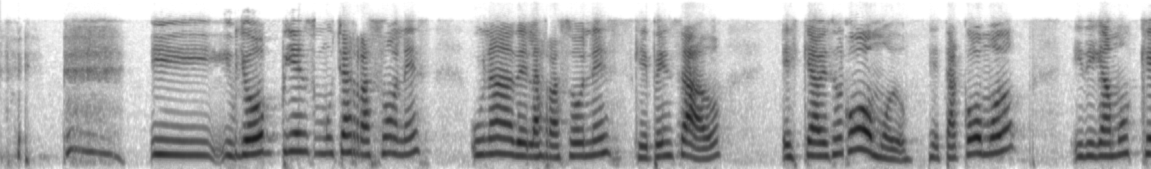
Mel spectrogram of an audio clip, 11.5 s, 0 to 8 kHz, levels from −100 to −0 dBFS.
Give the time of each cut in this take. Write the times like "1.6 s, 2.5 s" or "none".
1.3 s, 2.3 s, 3.1 s, 6.3 s, 8.4 s, 9.3 s

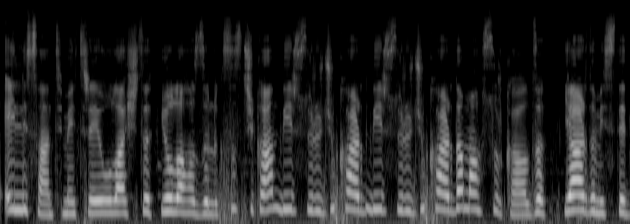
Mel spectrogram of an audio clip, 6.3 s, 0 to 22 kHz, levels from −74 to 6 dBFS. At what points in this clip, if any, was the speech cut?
1.6 s, 3.7 s

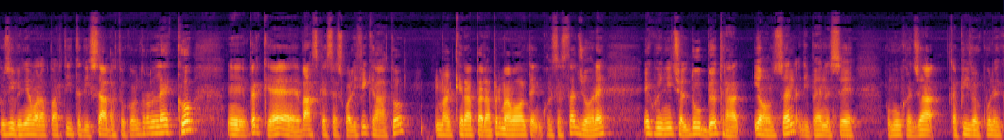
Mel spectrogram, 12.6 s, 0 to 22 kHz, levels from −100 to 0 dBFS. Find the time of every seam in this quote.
none

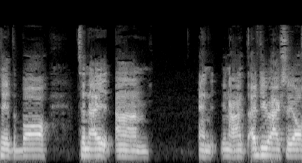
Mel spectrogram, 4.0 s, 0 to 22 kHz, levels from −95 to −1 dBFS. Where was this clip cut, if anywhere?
none

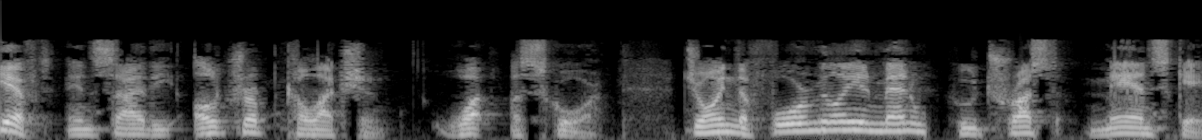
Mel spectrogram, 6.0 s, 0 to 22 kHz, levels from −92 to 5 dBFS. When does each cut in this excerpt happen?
1.3 s, 4.6 s

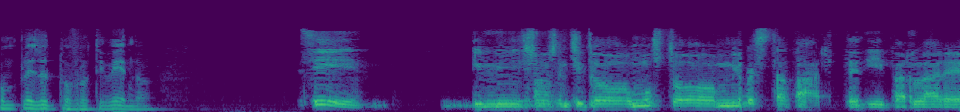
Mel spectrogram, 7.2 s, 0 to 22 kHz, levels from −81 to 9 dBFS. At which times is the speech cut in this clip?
3.5 s, 3.9 s, 5.6 s

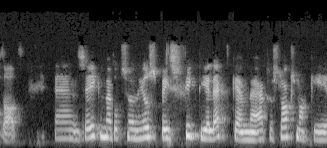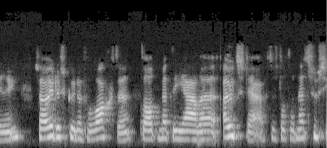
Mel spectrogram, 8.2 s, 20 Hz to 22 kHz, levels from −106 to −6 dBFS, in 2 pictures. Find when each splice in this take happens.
1.4 s, 3.3 s, 4.5 s, 5.9 s

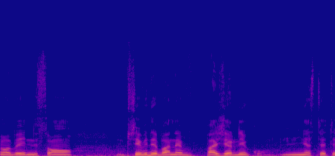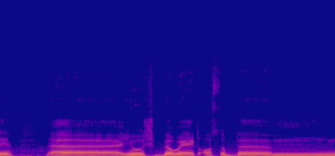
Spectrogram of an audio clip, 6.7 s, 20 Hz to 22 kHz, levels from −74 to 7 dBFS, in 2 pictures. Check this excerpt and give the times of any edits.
5.3 s

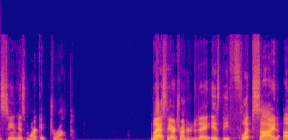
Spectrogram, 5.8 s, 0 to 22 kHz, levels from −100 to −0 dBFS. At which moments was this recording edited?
none

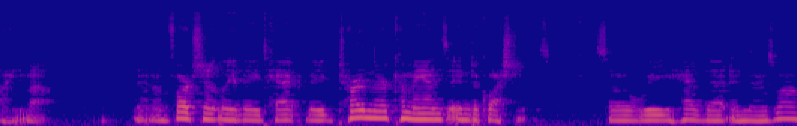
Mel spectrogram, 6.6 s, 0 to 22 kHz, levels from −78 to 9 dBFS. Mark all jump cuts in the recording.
2.2 s, 4.7 s

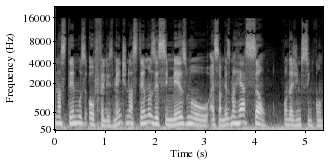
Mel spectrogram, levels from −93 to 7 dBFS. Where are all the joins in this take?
none

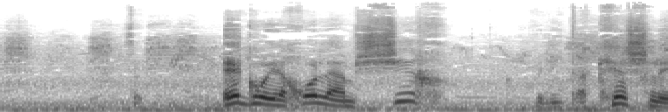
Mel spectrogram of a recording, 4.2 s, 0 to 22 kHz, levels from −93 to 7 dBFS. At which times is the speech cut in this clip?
none

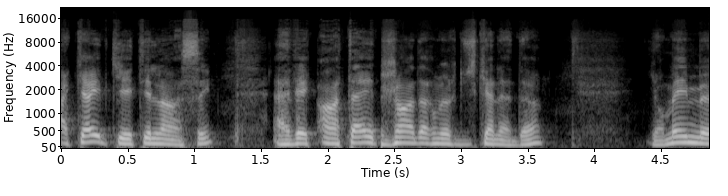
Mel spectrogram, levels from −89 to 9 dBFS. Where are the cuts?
1.9 s, 2.4 s, 2.9 s

